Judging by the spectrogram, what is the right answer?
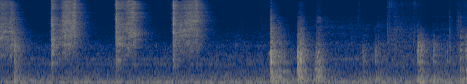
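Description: Chef's knife stroked along a honing steel: four scraping strokes about two a second. Then, near the middle, a clatter and a few light knocks as the steel is put down on the wooden cutting board.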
